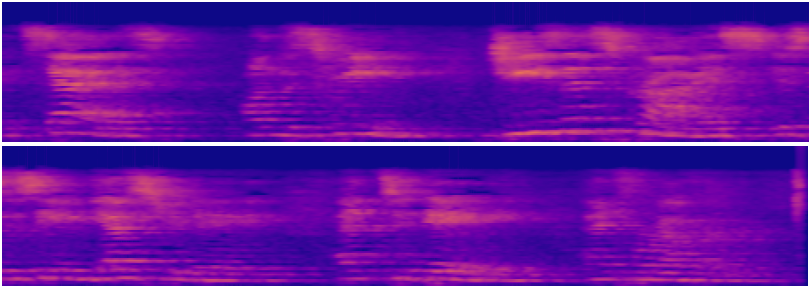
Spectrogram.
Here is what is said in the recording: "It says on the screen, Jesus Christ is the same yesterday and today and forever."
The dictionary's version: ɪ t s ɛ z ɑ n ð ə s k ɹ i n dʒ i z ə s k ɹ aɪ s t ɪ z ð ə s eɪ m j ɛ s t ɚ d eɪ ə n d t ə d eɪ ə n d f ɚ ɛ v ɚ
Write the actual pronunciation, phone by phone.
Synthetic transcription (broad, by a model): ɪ t s ɛ z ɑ n ð ə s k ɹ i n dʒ i z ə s k ɹ aɪ s t ɪ z ð ə s eɪ m j ɛ s t ɚ d eɪ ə n t ə d eɪ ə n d f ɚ ɛ v ɚ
